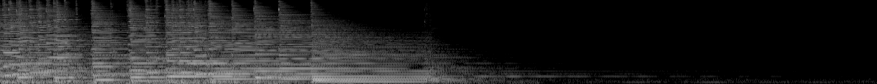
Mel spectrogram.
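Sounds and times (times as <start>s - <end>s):
harpsichord: 0.0s - 4.8s.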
